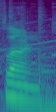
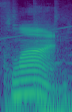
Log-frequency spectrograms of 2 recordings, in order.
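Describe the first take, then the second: First: The vowel sounds like the one in 'own'. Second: The vowel sounds like the one in 'can'. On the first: The speaker calls it wrong. "not flown" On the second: The speaker calls it right.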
